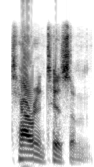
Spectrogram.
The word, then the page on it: tarantism: American English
